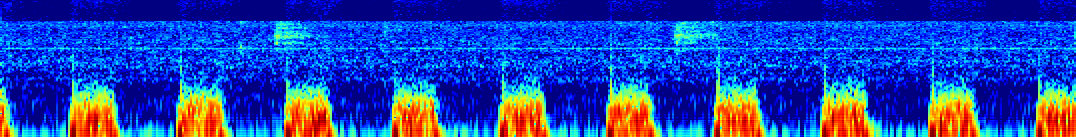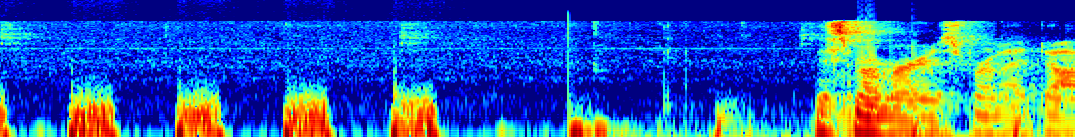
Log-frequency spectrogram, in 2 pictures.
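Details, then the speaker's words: Dog with mitral regurgitation and sinus arrhythmia: even, band-shaped regurgitant holosystolic murmur filling each systole, slightly irregular rhythm. "systolic heart murmurs can be divided into regurgitant quality murmurs which are band shaped murmurs they're also called holosystolic murmurs and they have a relatively even tone throughout systole"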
